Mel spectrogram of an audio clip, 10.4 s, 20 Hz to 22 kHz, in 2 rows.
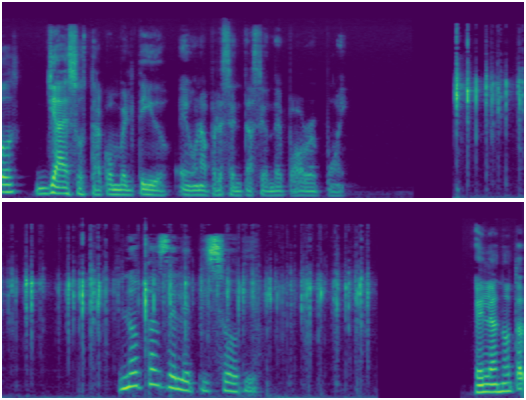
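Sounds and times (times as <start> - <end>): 
speech: 0.0 - 3.6, 6.4 - 8.0, 10.0 - 10.4
rapid typing on an external computer keyboard into a text editor: 4.6 - 9.0.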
